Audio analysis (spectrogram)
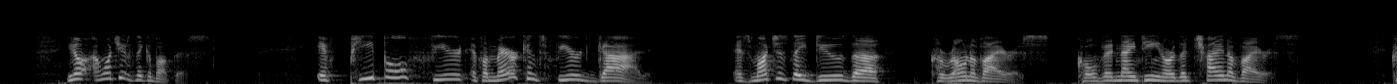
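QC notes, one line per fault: No faults are present in the speech, which carries the narrow band of G.711 telephone coding, with nothing heard above 4 kHz and only the faint, level-following grain that the format itself brings.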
